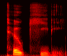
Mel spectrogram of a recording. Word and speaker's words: Tokitae: wild being, they use Tokite. And I want to get this right. It's a Salish name. Yes. Coast Salish. It represents her roots in the Pacific Northwest. It's pronounced tokiti.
